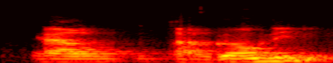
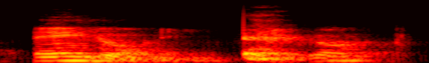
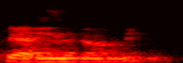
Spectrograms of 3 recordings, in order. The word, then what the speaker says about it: Angoni: Algoni. Is that it? Yeah. How do you say your last name? Angoni. Yes, Angoni.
